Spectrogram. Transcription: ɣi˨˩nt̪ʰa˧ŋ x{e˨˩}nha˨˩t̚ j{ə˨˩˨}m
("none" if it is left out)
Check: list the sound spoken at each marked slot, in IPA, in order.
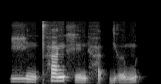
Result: e˨˩, ə˨˩˦

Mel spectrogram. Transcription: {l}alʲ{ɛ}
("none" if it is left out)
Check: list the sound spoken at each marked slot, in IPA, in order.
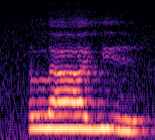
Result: l, e

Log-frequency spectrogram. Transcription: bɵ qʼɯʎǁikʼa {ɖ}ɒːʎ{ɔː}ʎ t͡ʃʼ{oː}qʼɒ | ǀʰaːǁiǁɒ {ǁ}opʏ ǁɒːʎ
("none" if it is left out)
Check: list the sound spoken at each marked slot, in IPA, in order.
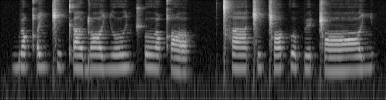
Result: ɖ, oː, oː, k

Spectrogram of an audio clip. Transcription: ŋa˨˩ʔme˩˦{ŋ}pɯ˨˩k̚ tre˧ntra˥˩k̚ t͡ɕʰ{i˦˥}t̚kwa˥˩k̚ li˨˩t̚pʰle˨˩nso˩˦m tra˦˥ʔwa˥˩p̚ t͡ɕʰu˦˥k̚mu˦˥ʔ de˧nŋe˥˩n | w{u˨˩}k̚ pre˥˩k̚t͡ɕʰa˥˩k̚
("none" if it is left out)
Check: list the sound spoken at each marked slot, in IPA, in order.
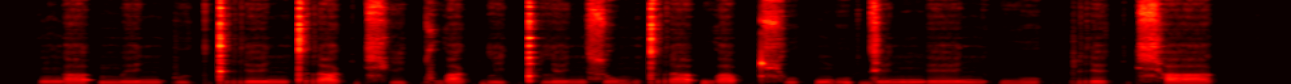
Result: n, i˨˩, u˦˥

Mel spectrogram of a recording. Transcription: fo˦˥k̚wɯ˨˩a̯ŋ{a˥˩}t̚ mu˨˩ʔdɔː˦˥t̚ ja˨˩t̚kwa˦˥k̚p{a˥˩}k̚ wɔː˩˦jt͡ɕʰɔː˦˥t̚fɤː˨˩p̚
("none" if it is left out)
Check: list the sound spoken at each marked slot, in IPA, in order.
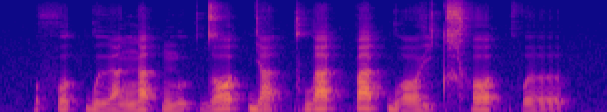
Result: a˥˩, a˥˩

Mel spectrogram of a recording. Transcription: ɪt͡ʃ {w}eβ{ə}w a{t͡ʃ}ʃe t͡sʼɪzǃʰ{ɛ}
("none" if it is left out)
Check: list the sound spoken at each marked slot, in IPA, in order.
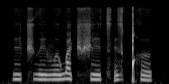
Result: ð, ə, t͡ʃ, ə

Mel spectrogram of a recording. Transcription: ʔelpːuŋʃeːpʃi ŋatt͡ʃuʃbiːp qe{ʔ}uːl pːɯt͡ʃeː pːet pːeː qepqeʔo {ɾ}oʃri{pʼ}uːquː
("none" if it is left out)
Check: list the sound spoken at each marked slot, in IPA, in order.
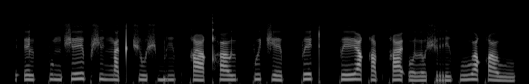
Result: qʰ, l, p

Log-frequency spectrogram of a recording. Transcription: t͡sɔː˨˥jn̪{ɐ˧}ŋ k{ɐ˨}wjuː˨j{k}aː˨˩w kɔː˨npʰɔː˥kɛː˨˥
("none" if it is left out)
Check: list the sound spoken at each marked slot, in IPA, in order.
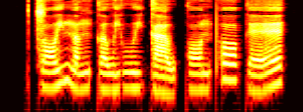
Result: ɐ˨˧, ɐ˨, k

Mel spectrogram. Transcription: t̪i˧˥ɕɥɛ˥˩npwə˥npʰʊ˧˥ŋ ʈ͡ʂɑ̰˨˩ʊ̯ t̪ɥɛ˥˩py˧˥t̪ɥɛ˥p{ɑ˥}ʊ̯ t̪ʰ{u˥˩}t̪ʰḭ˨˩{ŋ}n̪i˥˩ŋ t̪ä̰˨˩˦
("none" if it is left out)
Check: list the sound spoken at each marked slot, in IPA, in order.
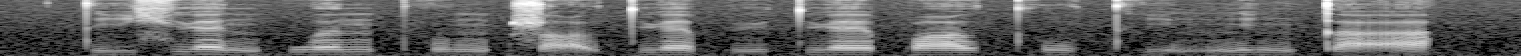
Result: ɑ˥, u˥˩, n

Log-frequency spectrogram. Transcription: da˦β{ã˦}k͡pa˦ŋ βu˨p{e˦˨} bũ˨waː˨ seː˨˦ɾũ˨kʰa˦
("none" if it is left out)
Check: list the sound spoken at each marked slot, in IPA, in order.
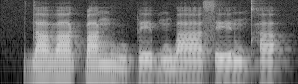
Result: a˦, e˨

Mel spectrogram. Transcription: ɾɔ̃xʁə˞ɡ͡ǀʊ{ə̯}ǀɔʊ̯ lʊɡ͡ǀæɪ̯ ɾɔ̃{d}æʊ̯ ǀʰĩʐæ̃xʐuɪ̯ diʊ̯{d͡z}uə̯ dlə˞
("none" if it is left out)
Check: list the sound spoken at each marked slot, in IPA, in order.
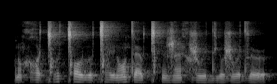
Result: ə̯, t, ʐ

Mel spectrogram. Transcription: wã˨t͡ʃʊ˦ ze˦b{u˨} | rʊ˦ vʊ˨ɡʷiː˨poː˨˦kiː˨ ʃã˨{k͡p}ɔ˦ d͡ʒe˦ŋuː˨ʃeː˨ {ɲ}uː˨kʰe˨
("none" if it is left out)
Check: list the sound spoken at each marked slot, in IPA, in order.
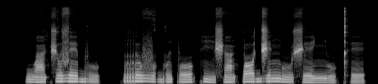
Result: u˨, k͡p, ɲ

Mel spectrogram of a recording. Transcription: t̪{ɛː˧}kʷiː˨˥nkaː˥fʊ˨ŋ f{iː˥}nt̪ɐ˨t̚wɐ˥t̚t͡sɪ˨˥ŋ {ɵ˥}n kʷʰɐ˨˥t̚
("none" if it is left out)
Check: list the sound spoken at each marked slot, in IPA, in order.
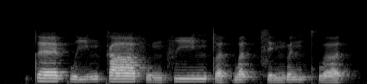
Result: ɛː˥, iː˥, ɵ˥

